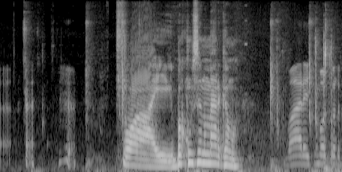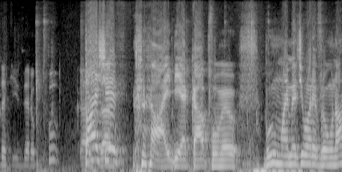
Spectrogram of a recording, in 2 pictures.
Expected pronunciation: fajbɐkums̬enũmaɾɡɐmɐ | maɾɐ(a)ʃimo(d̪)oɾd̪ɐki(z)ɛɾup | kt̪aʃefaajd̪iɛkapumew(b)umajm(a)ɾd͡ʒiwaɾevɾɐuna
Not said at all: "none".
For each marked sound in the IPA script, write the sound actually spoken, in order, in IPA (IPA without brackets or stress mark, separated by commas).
e, t̪, z, b, e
